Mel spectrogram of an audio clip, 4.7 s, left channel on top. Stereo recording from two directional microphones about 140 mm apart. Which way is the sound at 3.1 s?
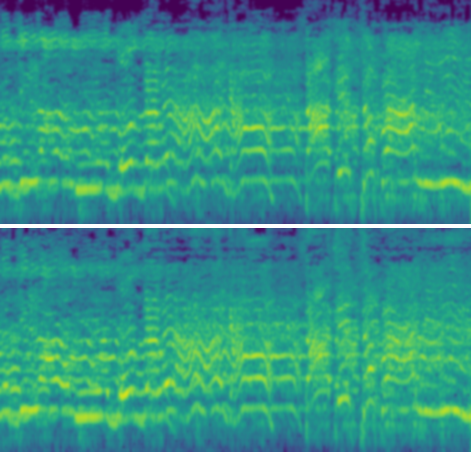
20° right (ahead or behind).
